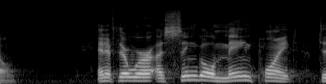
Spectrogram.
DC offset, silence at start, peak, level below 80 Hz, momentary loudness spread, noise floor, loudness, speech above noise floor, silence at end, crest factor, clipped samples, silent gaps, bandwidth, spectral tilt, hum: under 0.1%; 0 s; -8 dBFS; -70 dBFS; 11 LU; -65 dBFS; -24 LUFS; 41 dB; 0 s; 16 dB; under 0.1%; none; 13.5 kHz; -6 dB/octave; none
